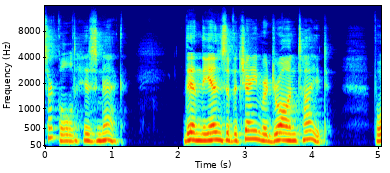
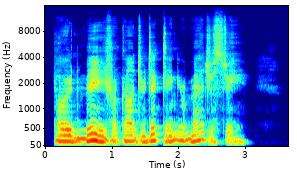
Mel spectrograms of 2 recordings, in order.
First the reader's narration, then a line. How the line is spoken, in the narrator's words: returned Quox in a quiet voice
